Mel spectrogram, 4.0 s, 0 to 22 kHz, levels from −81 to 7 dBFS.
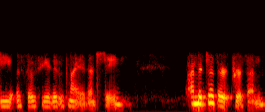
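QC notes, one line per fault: Throughout: tandem speech coding. The speech is rough, muffled and warbly, with nothing above 3.7 kHz. This fits four speech codecs in a row, likely ending in AMR-NB. Each one re-encodes the previous coder's degraded output, so their artefacts stack.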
